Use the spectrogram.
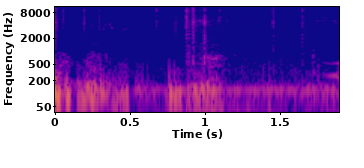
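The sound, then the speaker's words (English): An outdoor campfire built from collected sticks crackles with scattered sharp pops and snaps, irregular and fairly loud, over a steady low rumble, with no one speaking. “That is a crackle of a campfire.”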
